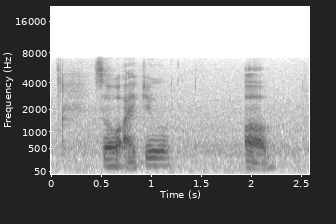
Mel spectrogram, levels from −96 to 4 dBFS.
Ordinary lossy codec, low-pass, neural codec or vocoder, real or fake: none; 7.2 kHz; none; real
